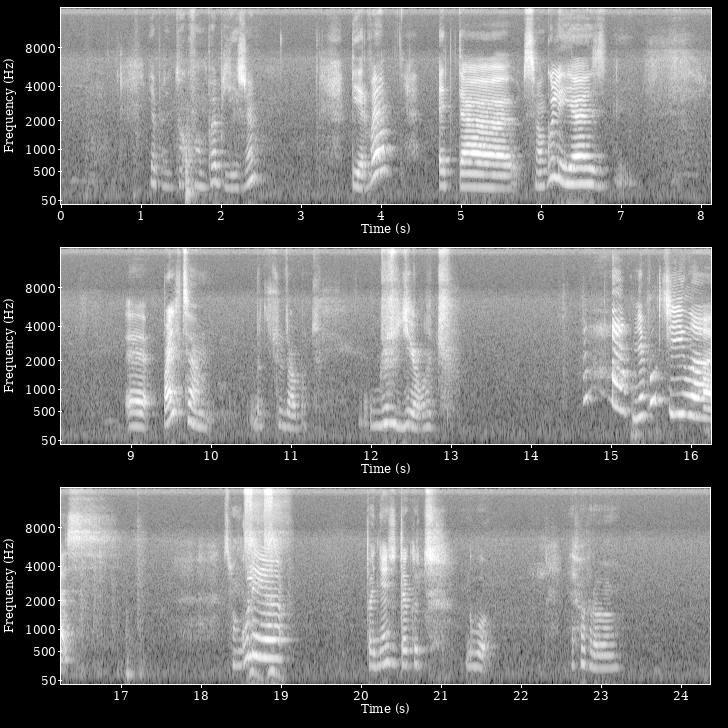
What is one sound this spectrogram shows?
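A young girl talks close by with animation, in short bursts.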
